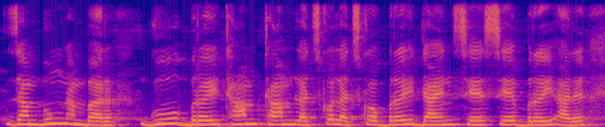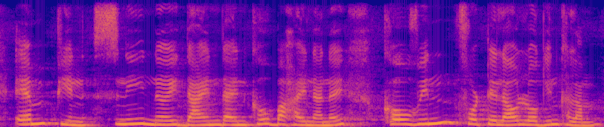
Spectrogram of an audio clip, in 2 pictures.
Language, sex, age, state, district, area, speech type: Bodo, female, 30-45, Assam, Kokrajhar, urban, read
